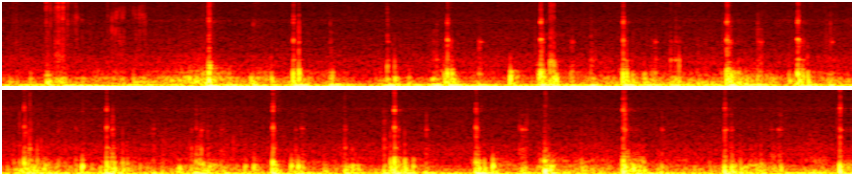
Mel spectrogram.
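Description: Small solid steel jeweller's screwdrivers lie crosswise on a cloth while one, held upright by the fingertips, is tapped against the others, metal on metal. The result is a steady run of short, sharp, bright ticks that die away almost instantly over a constant low, throbbing hum.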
